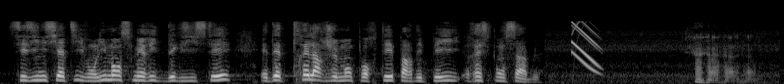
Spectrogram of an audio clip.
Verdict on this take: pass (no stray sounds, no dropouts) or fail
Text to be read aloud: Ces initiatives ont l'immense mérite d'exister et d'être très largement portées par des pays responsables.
fail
